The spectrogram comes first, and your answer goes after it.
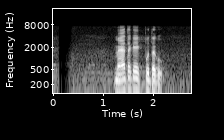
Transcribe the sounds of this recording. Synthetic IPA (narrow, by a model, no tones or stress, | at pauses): mɛːt̪ɐkɐek̚pːut̪ɐkṵ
